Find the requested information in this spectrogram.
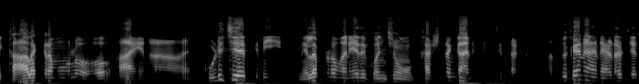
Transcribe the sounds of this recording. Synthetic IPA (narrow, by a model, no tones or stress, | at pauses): ka̰ːlɐkɾɐmɐmlo̞ːa̰ːjɐnɐkuɽit͡ʃe̞ːt̪ininilɐpɐɽɐmɐne̞ːd̪iko̞ɲt͡ʃemkɐʂʈɐŋɡaːɐnipiɲt͡ʃind̪ɐkːɐ | ɐnd̪ukɐniaːjɐnɐɛɽɐmt͡ʃeː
